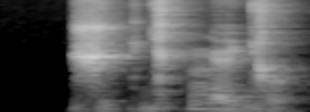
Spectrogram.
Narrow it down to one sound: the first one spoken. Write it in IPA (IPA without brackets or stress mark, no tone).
ʒ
